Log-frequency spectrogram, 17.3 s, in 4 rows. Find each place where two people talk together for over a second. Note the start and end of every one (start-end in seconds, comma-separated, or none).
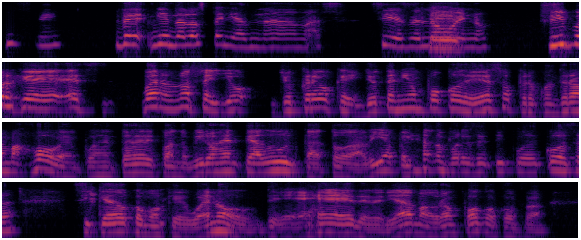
none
